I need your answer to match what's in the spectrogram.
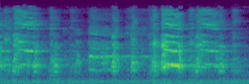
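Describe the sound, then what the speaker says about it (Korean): A mother hen clucks repeatedly in uneven short bursts, with one louder drawn-out call partway through. "어미닭입니다"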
